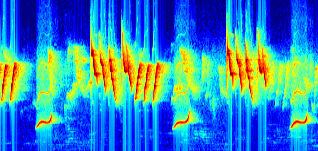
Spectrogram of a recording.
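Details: Oriental white-eye (pleci), untrained, giving witwitwit song: rapid strings of shrill, slurred high chirps interleaved with three rising whistled notes, lively and continuous with a quiet background.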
